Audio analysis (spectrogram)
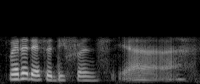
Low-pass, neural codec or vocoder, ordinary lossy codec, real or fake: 3.6 kHz; codec, 24 kHz, 1.2 kbps, DualCodec; none; fake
